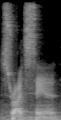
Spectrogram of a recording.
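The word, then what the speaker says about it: Streisand: Were by barar Strand St sand St sand I was corrected when I did the video like many many other people I Z pronounced a z and it's not a z it's an S um this is number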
